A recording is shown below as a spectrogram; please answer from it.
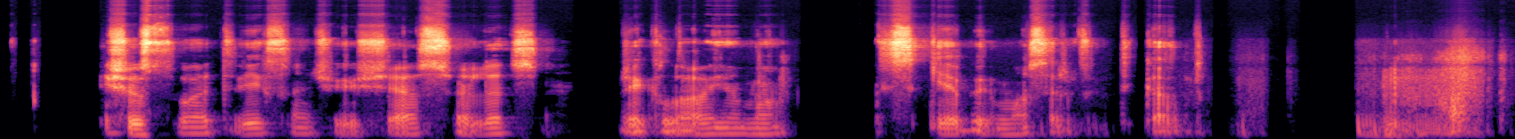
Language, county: Lithuanian, Kaunas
